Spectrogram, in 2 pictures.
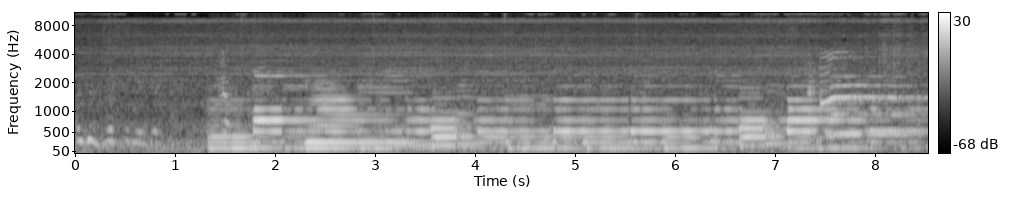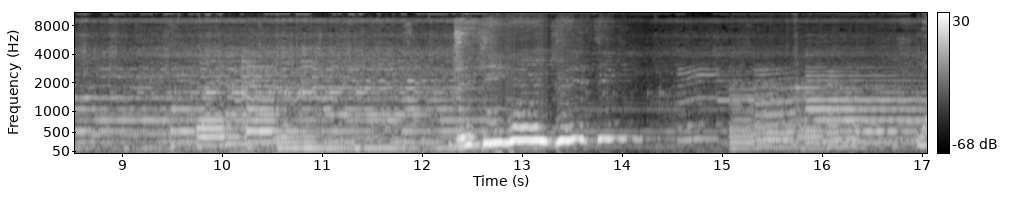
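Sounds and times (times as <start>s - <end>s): cigar box guitars playing blues: 0.1s - 17.0s.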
